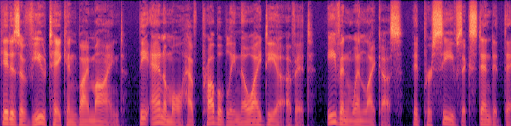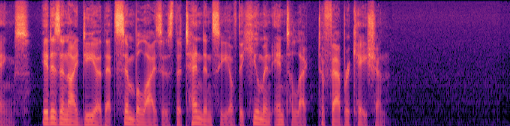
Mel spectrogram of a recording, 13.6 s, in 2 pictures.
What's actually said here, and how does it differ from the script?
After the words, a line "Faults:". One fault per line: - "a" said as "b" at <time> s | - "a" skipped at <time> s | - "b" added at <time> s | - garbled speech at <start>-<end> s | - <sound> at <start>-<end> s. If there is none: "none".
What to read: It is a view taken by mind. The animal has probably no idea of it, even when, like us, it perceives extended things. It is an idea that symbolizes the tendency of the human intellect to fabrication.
It is a view taken by mind. The animal have probably no idea of it, even when, like us, it perceives extended things. It is an idea that symbolizes the tendency of the human intellect to fabrication.
Faults:
- "has" said as "have" at 2.4 s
